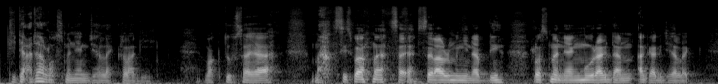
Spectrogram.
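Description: A man speaks with a Czech accent at a fairly quick pace. His pitch is fairly low, and his intonation stays fairly even. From Czech Republic. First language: Czech (speaking Indonesian). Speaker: researcher and university lecturer; university lecturer. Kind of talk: interview. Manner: halting. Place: office. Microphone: studio mic.

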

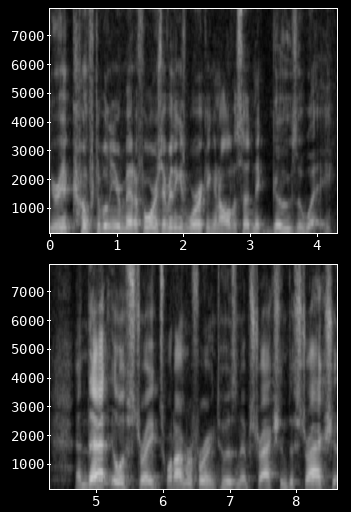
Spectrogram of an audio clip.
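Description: Here a man talks at a fairly quick pace. His tone is dark and mellow, and the background is quiet. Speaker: keynote speaker. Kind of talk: conference keynote. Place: stage. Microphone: lapel.

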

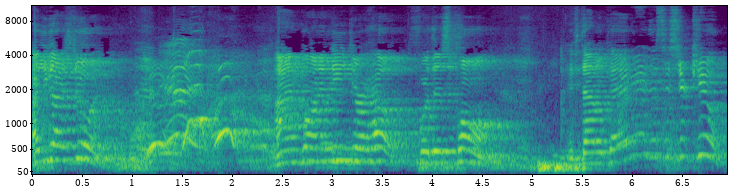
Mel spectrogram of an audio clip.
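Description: Amid noticeable background noise and audible room echo, a man at an extremely high pitch uses a raised, projected voice with lively intonation, a fairly slow pace and long, frequent pauses. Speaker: spoken word poet. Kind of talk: casual talk to audience. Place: stage.

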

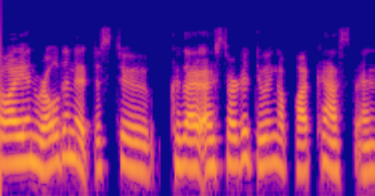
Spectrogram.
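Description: The speaker moves at a moderate pace with fairly even intonation. The sound is dry with no echo over a quiet background. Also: woman. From Canada, Cree First Nation in Manitoba. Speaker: musician and filmmaker; interview guest. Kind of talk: interview. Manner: halting, many fillers and repetitions. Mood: warm, friendly. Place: home room. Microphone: earbuds.

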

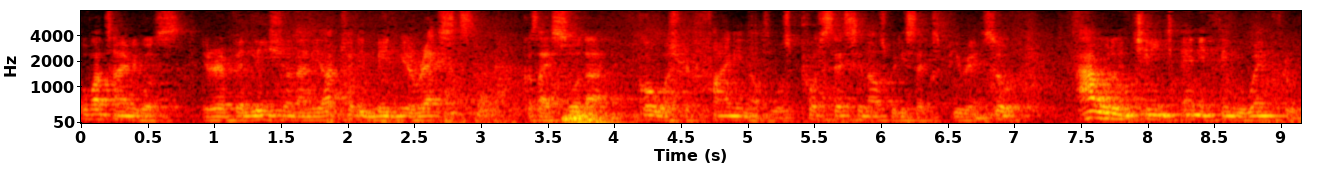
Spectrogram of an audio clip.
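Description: A man talks at a very fast pace with ordinary pitch variation. Audible room echo and noticeable background noise surround his voice. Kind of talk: interview answer. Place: office. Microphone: camera far.

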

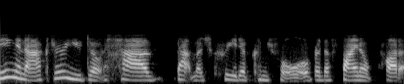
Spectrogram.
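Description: An ordinary speaking voice with an American accent comes at a moderate pace. The intonation is lively. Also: woman. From Taiwan and the US. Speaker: startup founder and CEO. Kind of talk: interview.

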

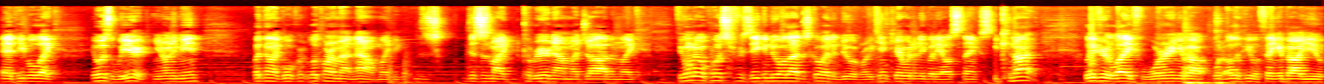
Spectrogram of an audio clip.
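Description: The speech moves at a very fast pace with fairly even intonation. Faint music plays in the background. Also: man. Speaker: fitness vlogger. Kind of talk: casual vlog chat. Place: gym. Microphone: camera far.

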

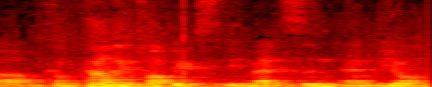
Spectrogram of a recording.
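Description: A man talks at a moderate pace in a room with audible echo. Noticeable background noise runs throughout. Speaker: event host introducing the lecture. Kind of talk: formal speech introduction. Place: hall.

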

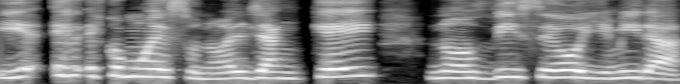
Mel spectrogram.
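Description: In a Chilean accent, a woman talks at a fairly slow pace with a fairly high pitch and ordinary pitch variation. The sound is dry and close, with no echo.

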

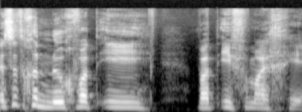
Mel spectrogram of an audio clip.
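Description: A high-pitched man's voice against a quiet background. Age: 30s. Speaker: pastor. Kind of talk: sermon. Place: studio. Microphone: lapel.

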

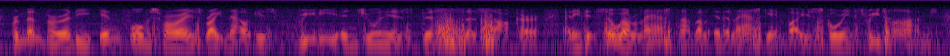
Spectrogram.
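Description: Fairly low male voice with lively intonation at a moderate pace, noticeable background noise behind it. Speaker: sports correspondent. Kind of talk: interview. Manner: halting.

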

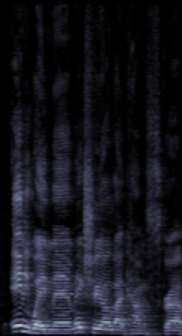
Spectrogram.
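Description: A man speaks very fast with ordinary pitch variation, and room echo is audible. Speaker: vlogger. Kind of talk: casual vlog chat. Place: home room. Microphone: phone near.

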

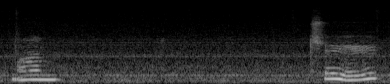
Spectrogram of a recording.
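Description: A woman with a dark, mellow tone speaks at a very slow pace and fairly even intonation over faint background noise. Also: fairly high pitch for a woman.

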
